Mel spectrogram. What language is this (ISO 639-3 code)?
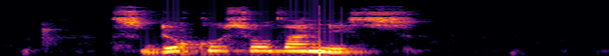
kab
